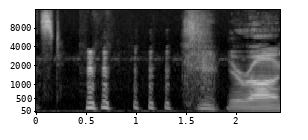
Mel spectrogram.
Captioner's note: chuckles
